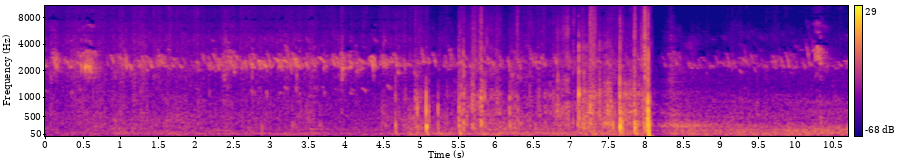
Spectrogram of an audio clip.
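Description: A flock of young chicks peeping continuously in quick, short calls. From about five to eight seconds in, a run of sharp knocks and rattles cuts across them, loudest near the end of that run.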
